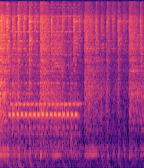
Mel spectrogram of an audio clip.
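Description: A phone ringtone plays for an incoming call, a loud repeating electronic melody with steady harmonic tones, dipping in level partway through, with no talking over it.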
